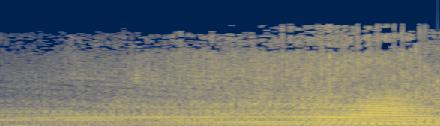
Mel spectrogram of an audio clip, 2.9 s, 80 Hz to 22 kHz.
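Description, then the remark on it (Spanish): A Ford trimotor propeller airplane, the 'Tin Goose', flies overhead, its engines droning steadily, a rich low hum layered with buzzing harmonics that slowly grows louder over the few seconds, with no voices present. “Ahí va, en el aire, lo veis, es el vuelo de los tingus, el ganso de ojalata. Se trata de un avión trimotor de la marca Ford, del que se fabricaron 200 unidades.”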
